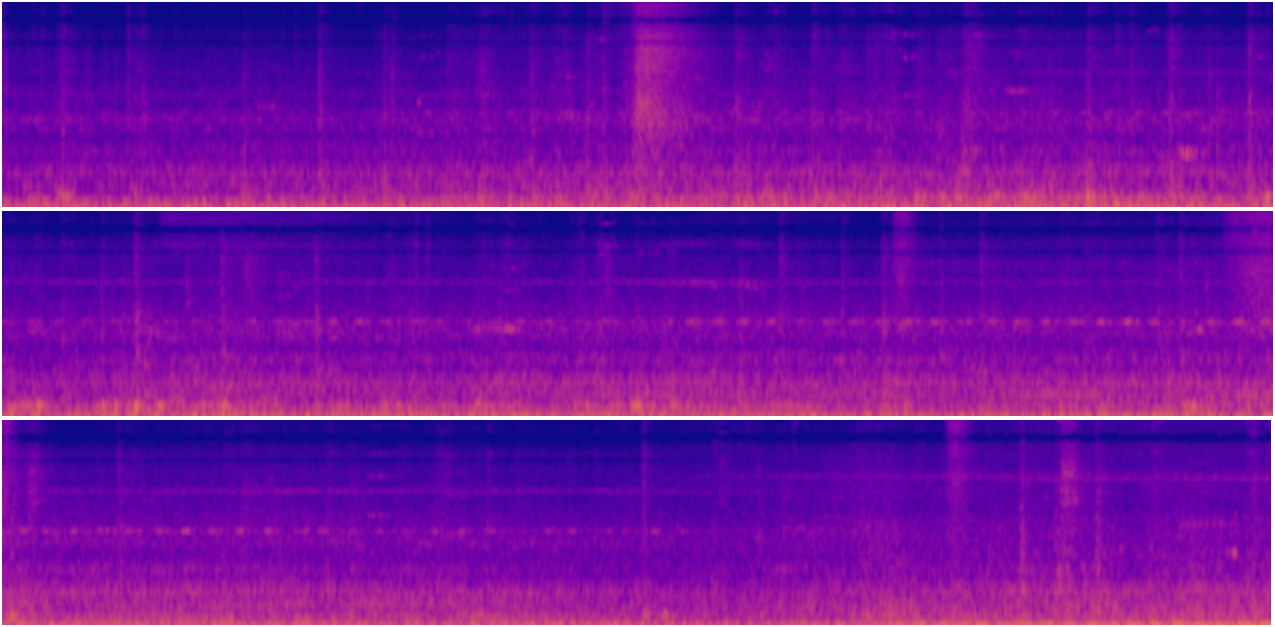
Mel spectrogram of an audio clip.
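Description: Norfolk Southern freight train rolling past: a steady rumble and clatter of rail cars on the track, with a faint high wheel squeal in the middle and a few sharp clanks. The low rumble grows louder near the end.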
